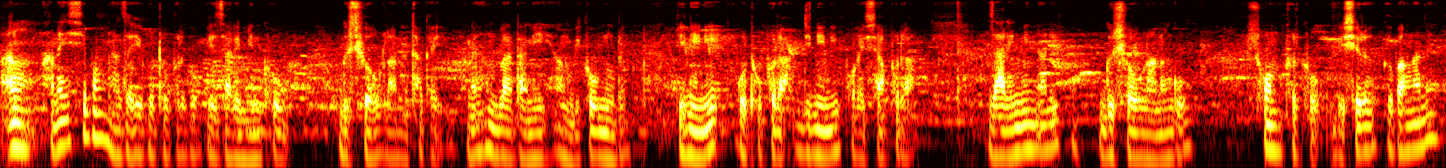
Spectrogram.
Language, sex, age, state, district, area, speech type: Bodo, male, 45-60, Assam, Chirang, rural, spontaneous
